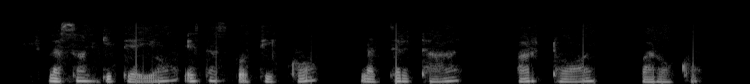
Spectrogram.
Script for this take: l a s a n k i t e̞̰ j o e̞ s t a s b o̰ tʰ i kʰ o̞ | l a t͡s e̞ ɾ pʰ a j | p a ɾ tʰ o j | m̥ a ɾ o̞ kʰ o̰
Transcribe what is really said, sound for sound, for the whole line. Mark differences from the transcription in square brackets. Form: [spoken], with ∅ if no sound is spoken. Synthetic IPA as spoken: l a s a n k i t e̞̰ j o e̞ s t a s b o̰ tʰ i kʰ o̞ | l a t͡s e̞ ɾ [tʰ] a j | p a ɾ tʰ o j | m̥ a ɾ o̞ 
